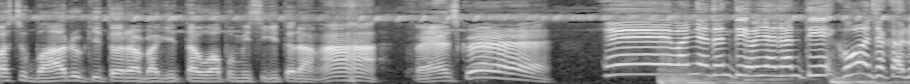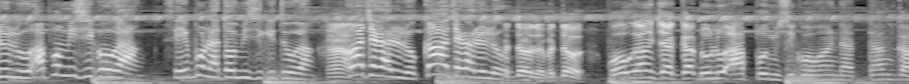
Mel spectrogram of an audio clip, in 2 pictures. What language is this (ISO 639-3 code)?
msa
